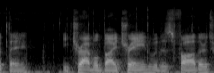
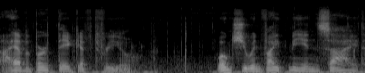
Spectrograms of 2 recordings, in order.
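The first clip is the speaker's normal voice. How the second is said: low, rough, rasping monster voice. Narrator voicing a crouching creature speaking to Marcelo, low, raspy voice. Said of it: "it spoke in a low, raspy voice".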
